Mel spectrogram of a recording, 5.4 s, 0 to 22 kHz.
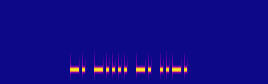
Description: Morse code, heard as a keyed tone, about 20 wpm, 700 Hz. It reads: N6NF
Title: Easy Call Signs Repeated 2x - 20wpm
